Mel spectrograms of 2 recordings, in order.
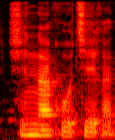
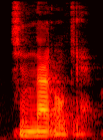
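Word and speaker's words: sinagoghe: 요 아카를 빼면 발음이 어떻게 되냐면 신나고제가 돼요. 신나고제. 원래 단수는 신나고가였는데 발음이 틀려지기 때문에 그에서 제로 바뀌죠. 그래서 즈르. 그래서 이게 같아지게 하기 위해서 아카를 넣으면 그대로 그 발음이 남습니다. 신나고가, 신나고게.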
